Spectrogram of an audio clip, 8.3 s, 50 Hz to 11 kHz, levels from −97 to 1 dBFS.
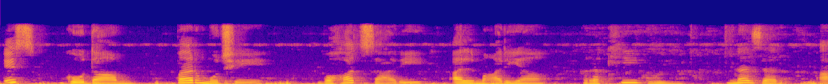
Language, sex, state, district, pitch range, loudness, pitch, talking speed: Hindi, female, Madhya Pradesh, Katni, 155-180 Hz, -18 LUFS, 165 Hz, 80 wpm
